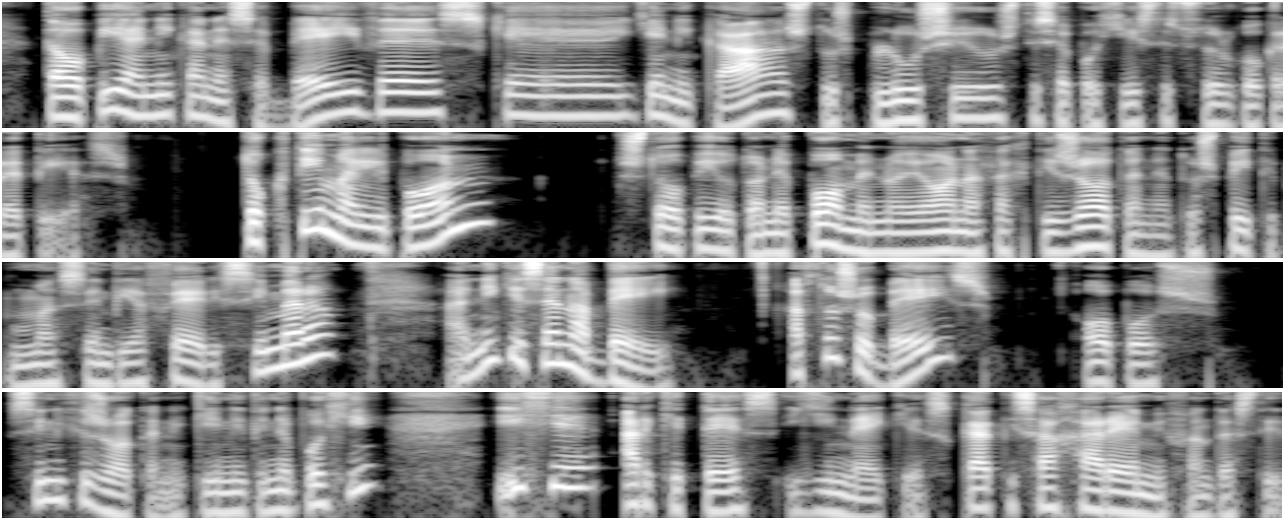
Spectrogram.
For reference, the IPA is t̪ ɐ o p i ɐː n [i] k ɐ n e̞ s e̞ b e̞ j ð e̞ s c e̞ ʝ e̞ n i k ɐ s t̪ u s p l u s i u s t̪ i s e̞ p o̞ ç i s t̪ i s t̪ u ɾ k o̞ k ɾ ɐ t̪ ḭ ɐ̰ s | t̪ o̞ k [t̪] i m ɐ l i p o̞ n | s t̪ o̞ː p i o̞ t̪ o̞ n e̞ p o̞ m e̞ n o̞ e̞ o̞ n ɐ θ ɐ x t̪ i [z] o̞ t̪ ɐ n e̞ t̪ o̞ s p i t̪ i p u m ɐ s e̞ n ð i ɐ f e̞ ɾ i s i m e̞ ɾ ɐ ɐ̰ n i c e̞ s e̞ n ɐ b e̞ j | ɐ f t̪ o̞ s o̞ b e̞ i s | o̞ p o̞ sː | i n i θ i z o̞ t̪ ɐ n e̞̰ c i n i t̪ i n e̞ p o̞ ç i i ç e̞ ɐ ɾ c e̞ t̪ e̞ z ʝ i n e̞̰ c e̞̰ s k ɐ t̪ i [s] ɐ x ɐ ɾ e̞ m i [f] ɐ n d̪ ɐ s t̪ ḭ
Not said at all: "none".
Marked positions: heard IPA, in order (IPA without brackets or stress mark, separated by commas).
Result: i, t̪, z, s, f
